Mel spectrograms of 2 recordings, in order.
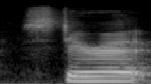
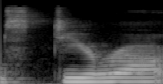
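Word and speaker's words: Sterre: somebody so yeah and if they see the spelling with an e they may pronounce it incorrectly um stira or something like this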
